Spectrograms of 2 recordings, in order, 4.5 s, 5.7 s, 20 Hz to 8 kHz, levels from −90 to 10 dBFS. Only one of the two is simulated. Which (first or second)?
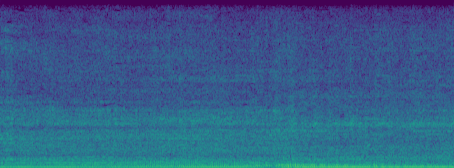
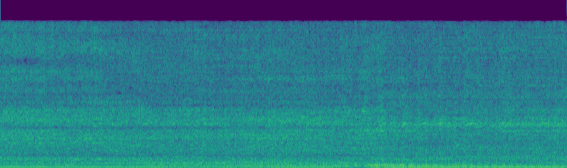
second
